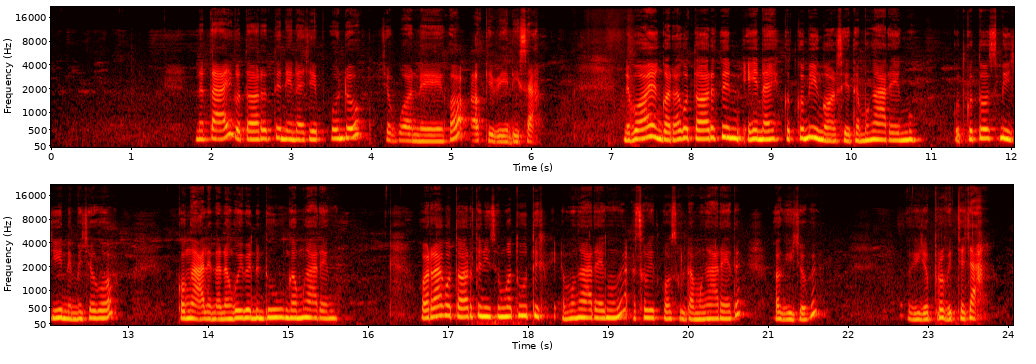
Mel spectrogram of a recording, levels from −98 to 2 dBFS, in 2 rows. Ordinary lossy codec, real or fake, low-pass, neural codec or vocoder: none; real; none; none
